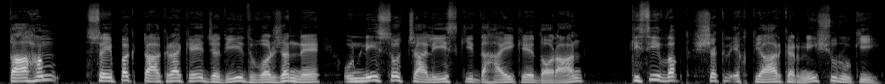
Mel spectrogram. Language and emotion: Urdu, neutral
